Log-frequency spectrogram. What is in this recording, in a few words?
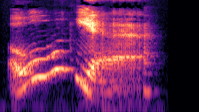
yeah female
